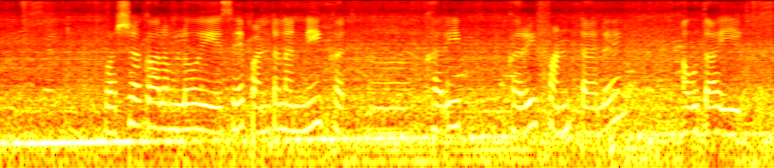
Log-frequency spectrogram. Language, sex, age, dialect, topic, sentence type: Telugu, female, 25-30, Utterandhra, agriculture, statement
